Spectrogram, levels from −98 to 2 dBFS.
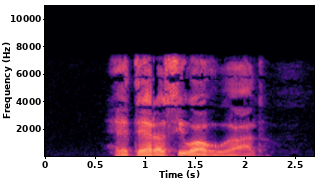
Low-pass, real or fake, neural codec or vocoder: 7.2 kHz; real; none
